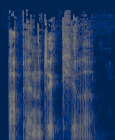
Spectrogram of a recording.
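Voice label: "appendicular", British English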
